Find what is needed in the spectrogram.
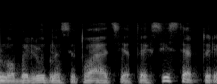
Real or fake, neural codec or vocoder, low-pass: fake; codec, 16 kHz, 4 kbps, FreqCodec, smaller model; 7.2 kHz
